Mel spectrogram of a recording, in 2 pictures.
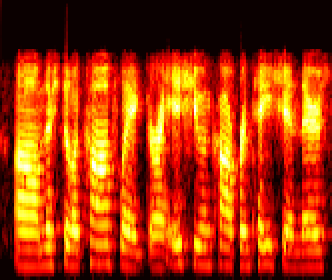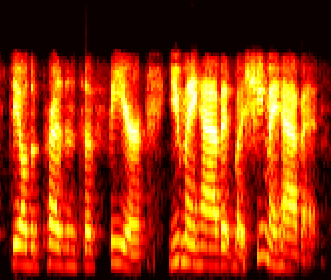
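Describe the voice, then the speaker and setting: A woman's plain, everyday voice at medium pitch, fairly even in intonation, at a fairly quick pace with hardly any pauses. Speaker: women's ministry show host. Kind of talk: religious teaching talk show.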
